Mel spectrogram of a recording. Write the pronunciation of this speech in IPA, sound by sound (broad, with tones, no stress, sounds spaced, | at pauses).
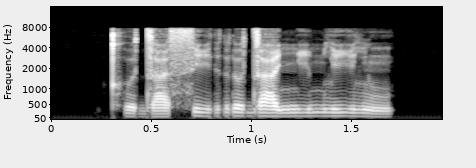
kʰ ʊ˨ d a˨ s i˦˨ r ʊ˦ d aː˦ ɲ iː˦ m l iː˦ l ũ˨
